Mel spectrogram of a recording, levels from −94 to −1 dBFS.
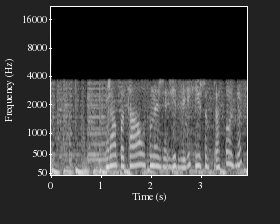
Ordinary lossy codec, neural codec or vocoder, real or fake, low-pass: none; none; real; 3.6 kHz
